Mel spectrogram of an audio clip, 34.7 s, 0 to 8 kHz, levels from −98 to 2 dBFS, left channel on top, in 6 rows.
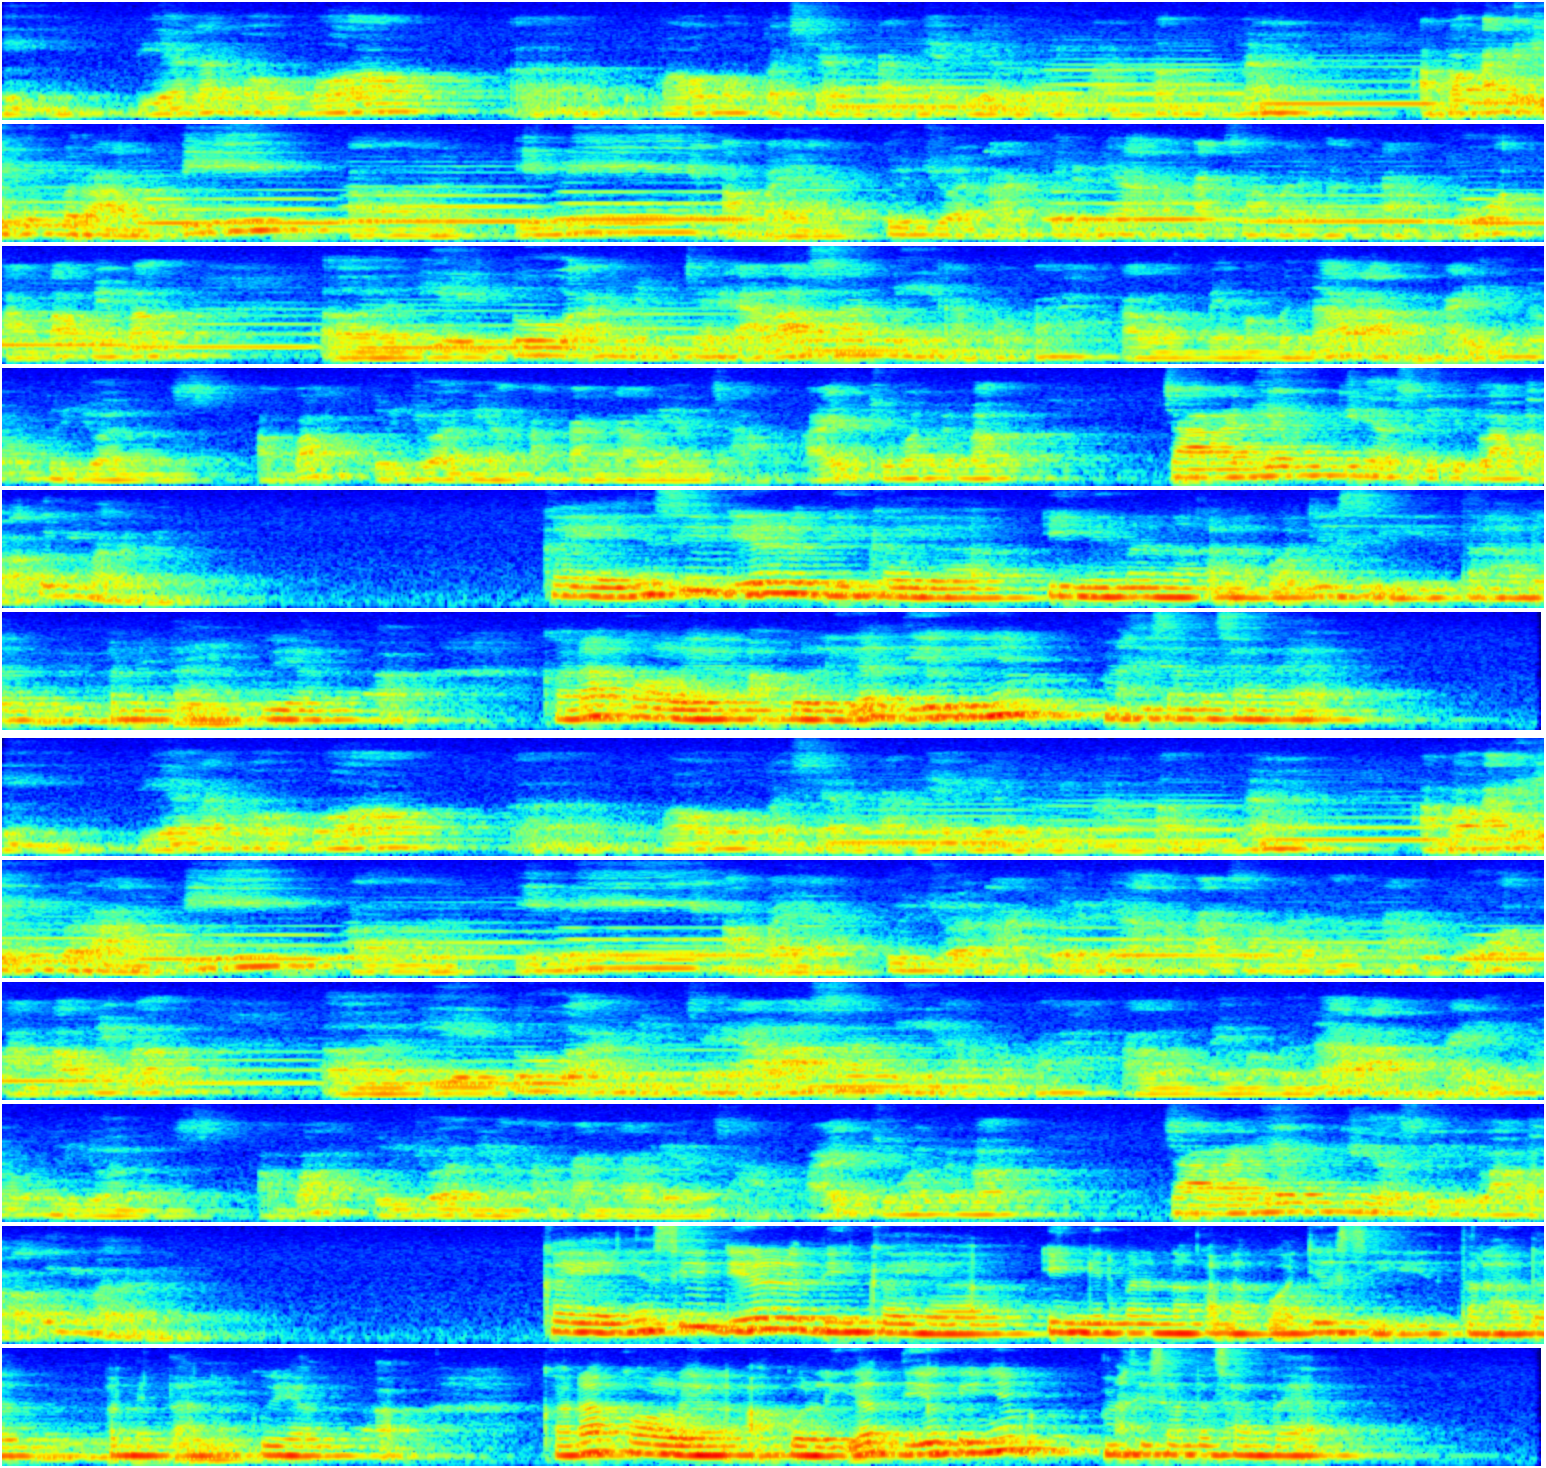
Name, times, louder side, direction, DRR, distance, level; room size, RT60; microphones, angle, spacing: voice 1, 0.0-1.6 1.9-4.9 5.3-18.1 18.4-21.2 21.7-23.8 29.0-29.8, left 1 dB, 70° left, -1 dB, 0.6 m, -28 dB
Wind instrument woodwind instrument, 3.0-8.9 9.7-15.4, left 3 dB, 30° left, 0.5 m, -31 dB
voice 2, 25.2-29.0 29.3-30.4 30.9-33.8, right 2 dB, 50° right, 3 dB, 0.5 m, -19 dB
5.0 x 2.4 x 2.9 m, 1.0 s
head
